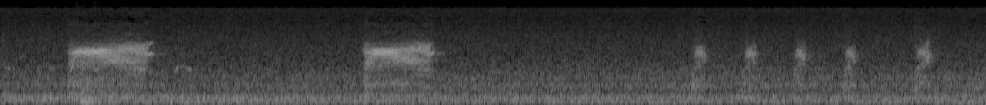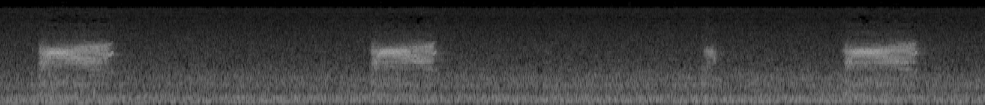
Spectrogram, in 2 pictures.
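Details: Squirrel calling with six loud, rasping, half-second bursts at irregular intervals of two to three seconds, with a run of short soft ticks in the gap between the second and third calls.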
